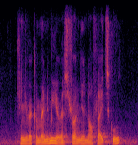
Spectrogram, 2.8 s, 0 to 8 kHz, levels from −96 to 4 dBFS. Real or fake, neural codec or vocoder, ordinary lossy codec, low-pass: real; none; Opus, 16 kbps; 7.2 kHz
